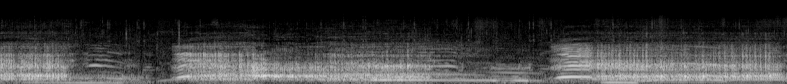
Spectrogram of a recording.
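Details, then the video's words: Kharai camel from the Kutch coast of Gujarat during mating, giving long rough bellowing roars with gurgling breaks between them and low droning rumbles underneath. "Kharai camel mating"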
